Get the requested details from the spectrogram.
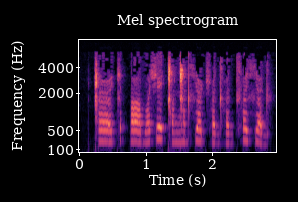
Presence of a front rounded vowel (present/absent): present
